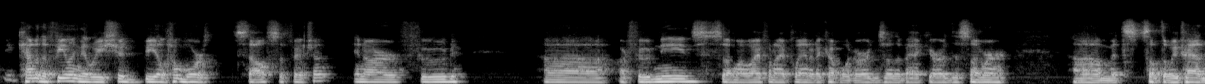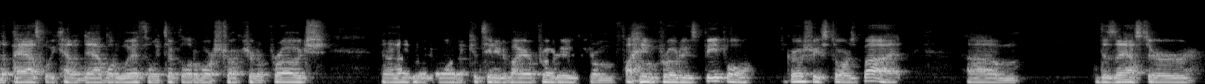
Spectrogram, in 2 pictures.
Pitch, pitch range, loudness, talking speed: 105 Hz, 100-120 Hz, -18 LUFS, 190 wpm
